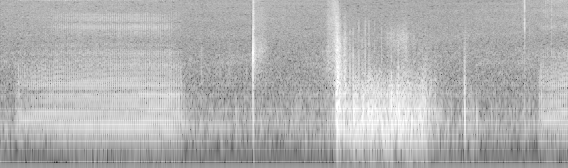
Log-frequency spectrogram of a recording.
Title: Chewie Snoring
